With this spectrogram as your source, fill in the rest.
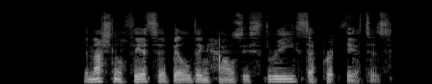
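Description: Heavy HE-AAC compression is the likely cause: only the lower spectrum is coded and the treble is rebuilt from copied bands, pointing to a bitrate near 16 kbps. Throughout the speech, s sounds turn gritty and lispy, with a metallic, misaligned top end.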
